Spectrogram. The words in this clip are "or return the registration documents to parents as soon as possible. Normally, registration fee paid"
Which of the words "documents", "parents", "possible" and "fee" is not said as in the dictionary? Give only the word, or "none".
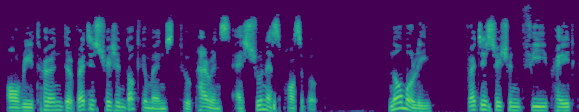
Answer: documents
